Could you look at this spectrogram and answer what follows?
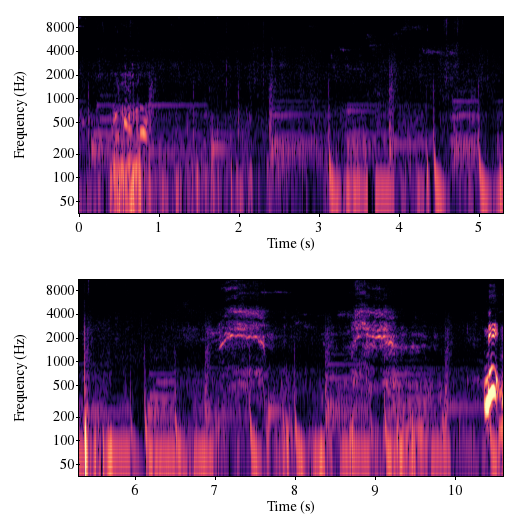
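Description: A horse neighs and whinnies, with rhythmic hoofbeats across the clip; people chat in French throughout, and a sharp loud burst lands at the very end.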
